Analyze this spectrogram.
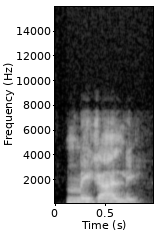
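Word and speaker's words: μεγάλη: Y un poco más abajo aparece la palabra, ahora ya no con acento en la E, sino con acento en la A, que sería megale.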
